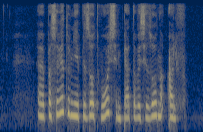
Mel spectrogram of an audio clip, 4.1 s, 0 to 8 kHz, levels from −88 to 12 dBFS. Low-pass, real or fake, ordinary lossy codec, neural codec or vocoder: 7.2 kHz; real; AAC, 48 kbps; none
